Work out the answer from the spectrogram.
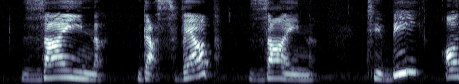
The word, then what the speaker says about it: sein: in the combination gives i s in the beginning is pronounced as sein das to be or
